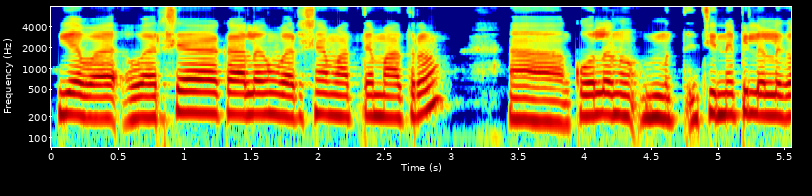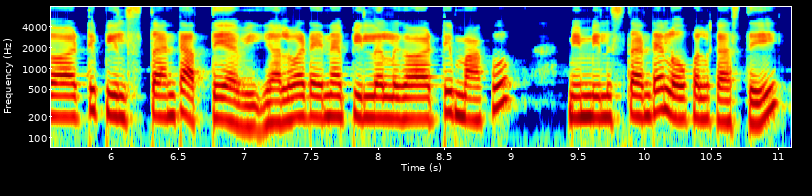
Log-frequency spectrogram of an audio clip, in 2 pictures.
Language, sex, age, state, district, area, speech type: Telugu, female, 60+, Telangana, Jagtial, rural, spontaneous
